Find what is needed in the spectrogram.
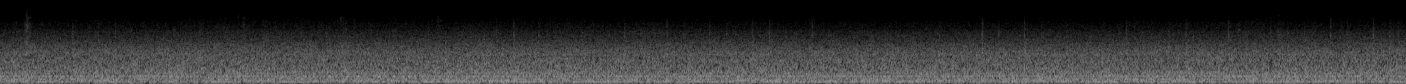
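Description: Steady room background: an even hiss and hum with a faint, constant low tone, and no distinct events.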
